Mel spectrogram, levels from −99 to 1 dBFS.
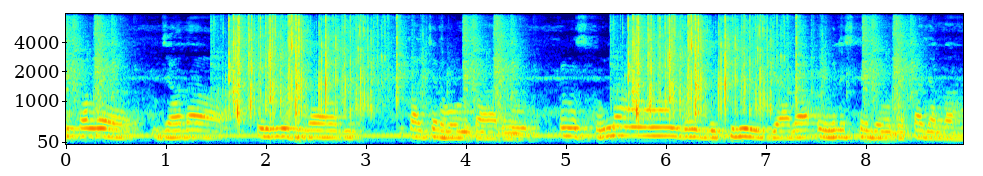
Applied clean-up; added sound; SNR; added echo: none; Crushing; 3 dB; reverberation time 0.5 s.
